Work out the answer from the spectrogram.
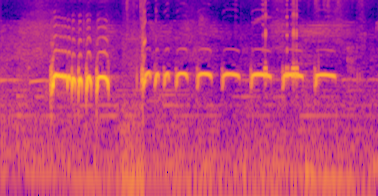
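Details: Calling a male, a female zebra dove gives four loud clipped coos in quick succession, followed by a softer, faster string of about nine similar notes.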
